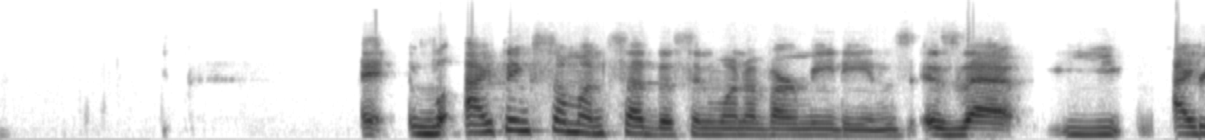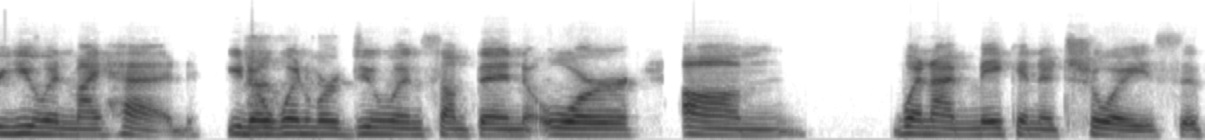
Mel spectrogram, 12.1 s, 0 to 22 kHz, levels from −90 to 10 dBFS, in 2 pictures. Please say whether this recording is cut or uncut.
cut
